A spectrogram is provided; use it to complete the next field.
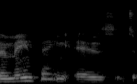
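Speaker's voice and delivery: voice cracking. Host of a group book read, voice cracks mid-sentence: voice cracking. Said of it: "wow, my voice cracked".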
